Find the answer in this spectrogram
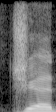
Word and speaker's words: Djed: And the translation of the hieroglyph is Djed, which is Djed. It's just like dead.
